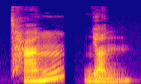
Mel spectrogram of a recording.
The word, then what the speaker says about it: 작년: 작년 Just like 생년필 when 기역니은 기역 becomes 이응 작년 작년 올해 날씨가 작년이랑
